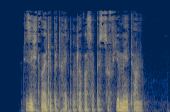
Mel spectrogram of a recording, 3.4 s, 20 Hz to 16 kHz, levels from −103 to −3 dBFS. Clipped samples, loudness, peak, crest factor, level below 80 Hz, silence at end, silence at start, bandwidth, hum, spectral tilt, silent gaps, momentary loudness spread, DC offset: under 0.1%; -34 LUFS; -14 dBFS; 20 dB; -48 dBFS; 0.55 s; 0.5 s; 11.5 kHz; none; -5 dB/octave; none; 9 LU; under 0.1%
